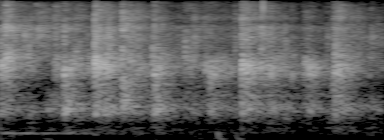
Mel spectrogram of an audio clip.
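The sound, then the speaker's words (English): A crowd claps their hands in praise to Jesus, a dense patter of overlapping claps with a loose, steady rhythm of louder pulses, fairly soft overall and with no talking. “Give a good clap of hands to Jesus.”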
